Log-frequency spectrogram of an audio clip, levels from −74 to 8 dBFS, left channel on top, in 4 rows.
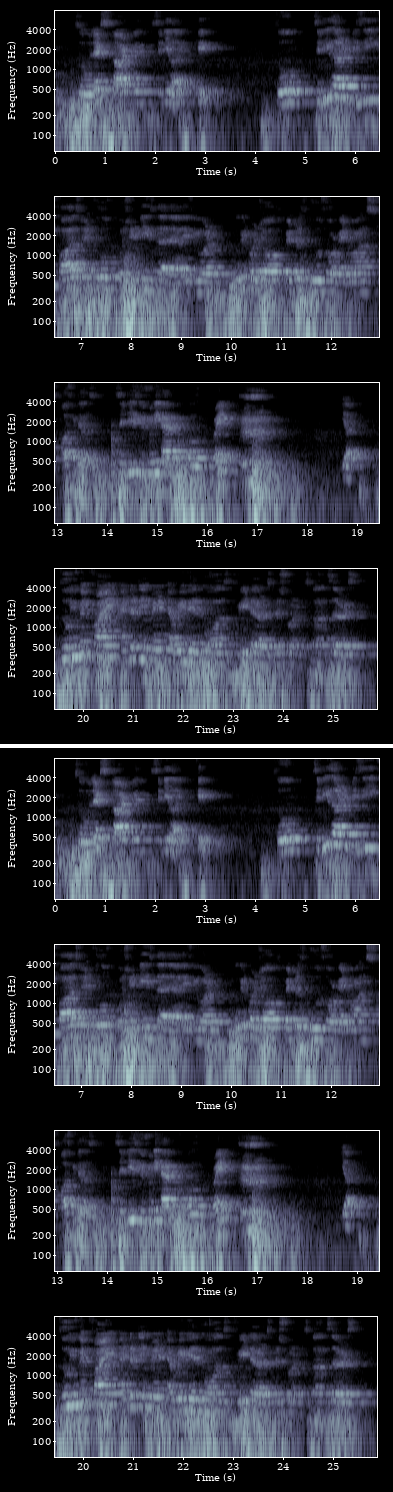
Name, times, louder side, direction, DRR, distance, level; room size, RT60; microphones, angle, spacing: voice 1, 0.1-2.6 2.8-3.0 4.1-4.8 5.2-16.3 16.6-17.4 18.7-18.9 19.4-25.4, equal, 90° right, -6 dB, 1.4 m, -26 dB
3.6 x 3.5 x 2.5 m, 1.4 s
head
